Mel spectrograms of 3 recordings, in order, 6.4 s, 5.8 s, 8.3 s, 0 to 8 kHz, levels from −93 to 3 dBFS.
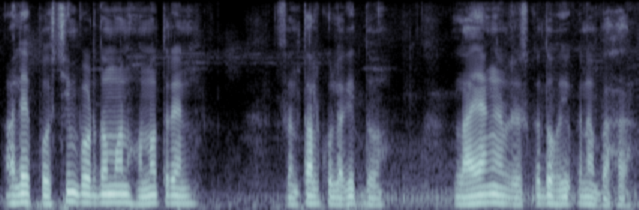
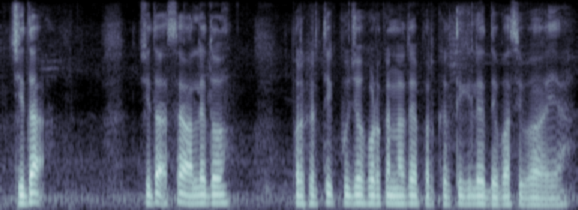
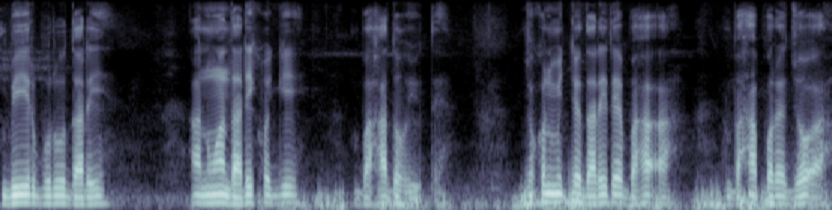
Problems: background sounds at intervals, background conversations at intervals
